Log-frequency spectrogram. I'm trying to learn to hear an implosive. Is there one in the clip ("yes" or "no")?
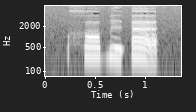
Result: yes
